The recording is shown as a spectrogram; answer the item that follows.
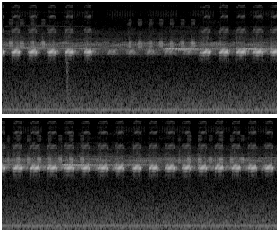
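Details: Autumn night grass insects in Changnyeong, Korea, chirping in quick high pulses about three times a second; the pulsing falters briefly near the start, then resumes over a constant shrill background trill and low hum.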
